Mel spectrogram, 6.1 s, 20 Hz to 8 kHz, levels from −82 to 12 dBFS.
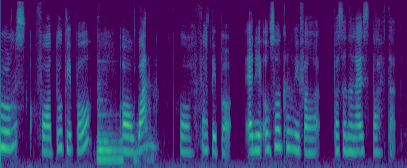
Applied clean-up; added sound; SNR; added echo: neural diffusion model UNIVERSE++.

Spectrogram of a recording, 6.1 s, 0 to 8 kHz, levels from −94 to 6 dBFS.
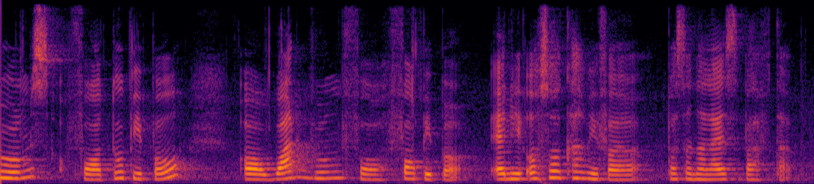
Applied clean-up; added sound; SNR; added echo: none; none; none; none.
